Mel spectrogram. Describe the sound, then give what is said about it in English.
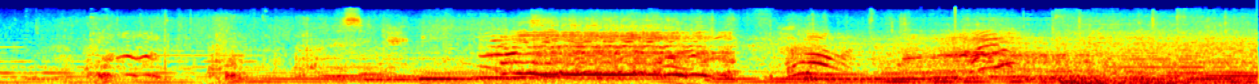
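A horse whinnies in several wavering calls while hooves clip-clop as it is ridden across a dried-out stream bed and along a woodland path, with sustained tones running underneath. “She rides the horse across the bed of a stream that has dried out and follows a path through the woods.”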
